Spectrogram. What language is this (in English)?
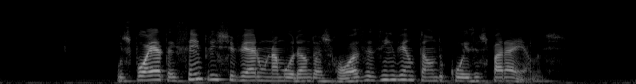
Portuguese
